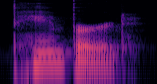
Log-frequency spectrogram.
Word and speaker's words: pampered: In passive voice, to be pampered. I use the verb to be plus pamper in a participle, pampered, with the D sound at the end.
